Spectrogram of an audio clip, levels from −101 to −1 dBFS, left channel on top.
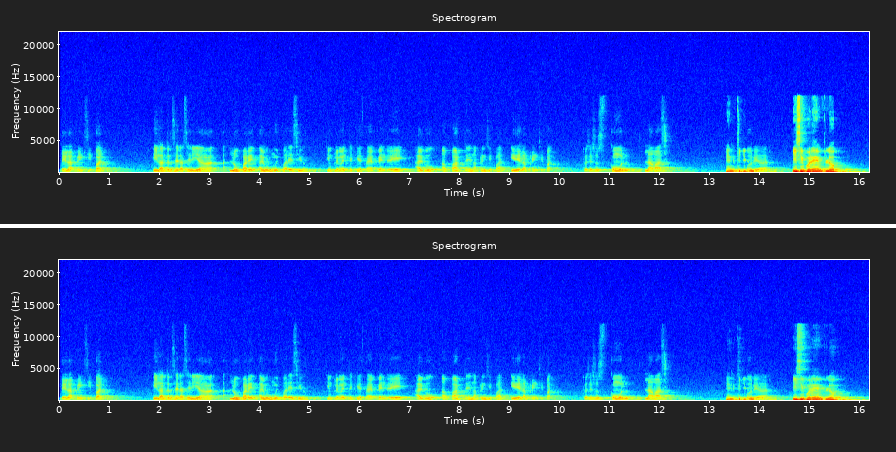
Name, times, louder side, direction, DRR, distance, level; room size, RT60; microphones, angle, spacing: voice 1, 0.0-0.9 1.9-3.1 3.4-5.0 5.3-6.9 7.1-9.9 10.5-11.4 11.7-12.2 13.6-14.2, equal, 5° left, 6 dB, 0.8 m, -32 dB
voice 2, 13.3-13.9 14.7-15.5, left 3 dB, 40° left, 8 dB, 0.4 m, -18 dB
10.0 x 7.5 x 7.5 m, 1.4 s
head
